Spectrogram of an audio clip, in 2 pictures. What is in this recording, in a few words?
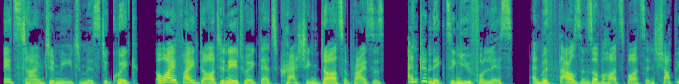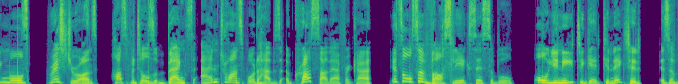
English hard sell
